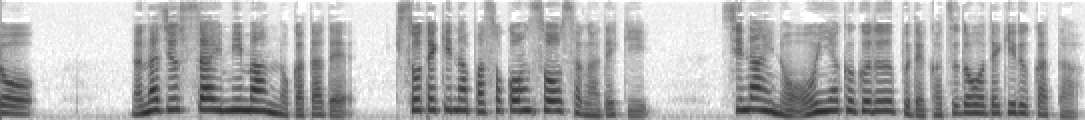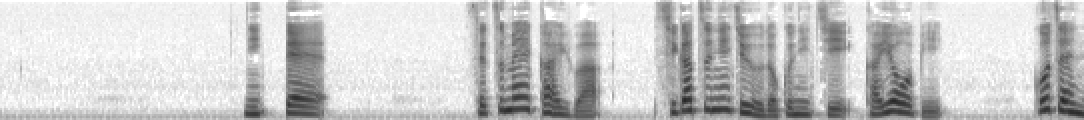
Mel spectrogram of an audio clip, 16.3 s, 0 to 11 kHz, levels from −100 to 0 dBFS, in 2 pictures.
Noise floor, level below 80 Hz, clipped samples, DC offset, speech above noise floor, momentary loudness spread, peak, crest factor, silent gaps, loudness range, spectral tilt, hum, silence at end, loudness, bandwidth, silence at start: -70 dBFS; -72 dBFS; under 0.1%; under 0.1%; 44 dB; 13 LU; -10 dBFS; 18 dB; none; 8 LU; -5.5 dB/octave; none; 0 s; -27 LUFS; 10.5 kHz; 0 s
